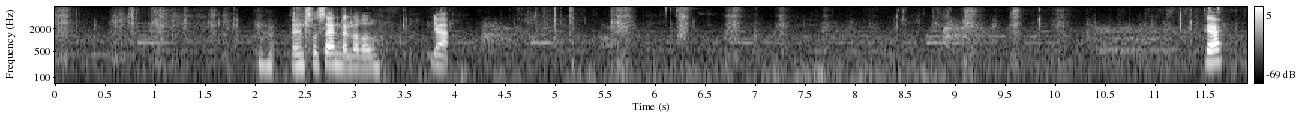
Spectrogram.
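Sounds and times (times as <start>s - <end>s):
crunching and biting of chocolate-coated snacks being tasted: 0.0s - 2.1s, 4.6s - 10.2s
speech: 2.0s - 4.1s, 11.6s - 11.8s.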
